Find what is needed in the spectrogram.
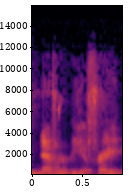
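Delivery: plain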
